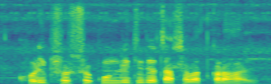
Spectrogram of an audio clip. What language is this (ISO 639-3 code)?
ben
